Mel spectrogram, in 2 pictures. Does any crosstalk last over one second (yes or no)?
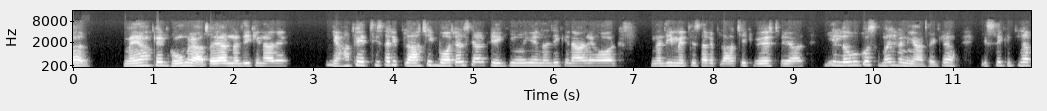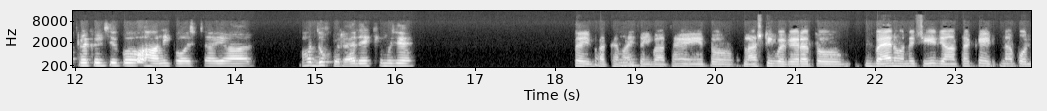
no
